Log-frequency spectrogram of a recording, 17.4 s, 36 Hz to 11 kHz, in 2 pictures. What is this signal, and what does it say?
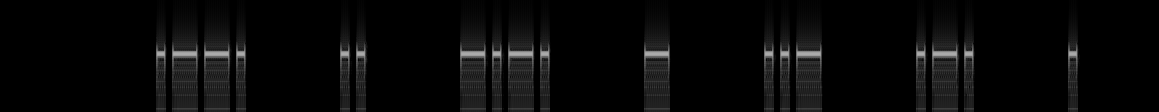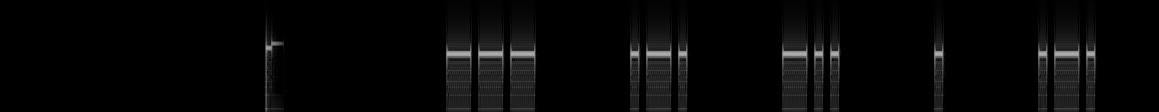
Morse code, heard as a keyed tone, about 20 wpm, spaced as for 9 wpm, 700 Hz. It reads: PICTURE ORDER
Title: 4x Character Spacing - Top 500 Words - 20wpm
